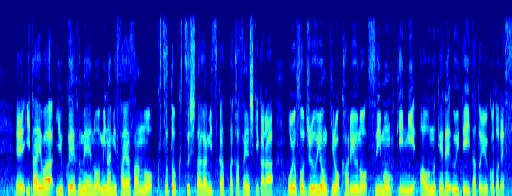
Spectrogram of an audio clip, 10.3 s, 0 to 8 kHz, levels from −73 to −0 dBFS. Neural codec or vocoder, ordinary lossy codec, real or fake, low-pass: none; none; real; 7.2 kHz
